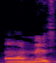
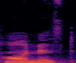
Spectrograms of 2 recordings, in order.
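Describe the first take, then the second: First: The word begins with a vowel, no h. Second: The word begins with an h sound. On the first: The speaker calls it right. "આપણે ઓનેસ્ટ બોલીએ છીએ" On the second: The speaker calls it wrong. "ના કે હોનેસ્ટ"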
